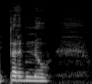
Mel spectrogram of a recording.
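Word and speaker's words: Pärnu: Parnu, vous voyez bien, ça se prononce ici Perno.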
